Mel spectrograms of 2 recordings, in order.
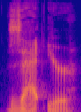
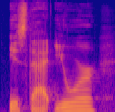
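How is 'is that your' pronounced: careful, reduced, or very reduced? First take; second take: reduced; careful. First: 'Is that' merges into a single 'zat' sound. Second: Each word is said fully and separately. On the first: "the sound from that disappeared because it sounds very similar to the z sound" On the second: "first you have"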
